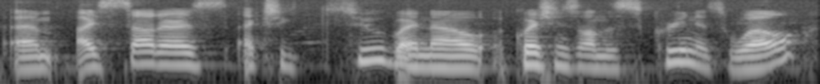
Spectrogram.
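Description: A man's voice: a little high, moderate pace, mellow. A man moderating a panel on stage, asking questions hesitantly into a handheld mic. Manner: hesitant, many fillers and restarts in questions. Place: stage in a meeting hall with audience.

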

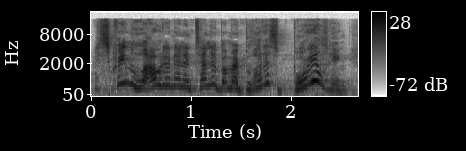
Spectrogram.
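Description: A woman's voice: very high-pitched, big pitch swings, fairly quick. A young adult woman streamer reading a visual novel aloud in dramatic first-person narration. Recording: faint music behind.

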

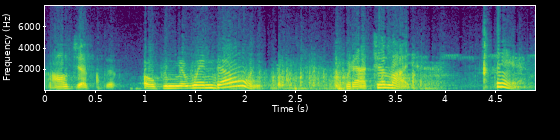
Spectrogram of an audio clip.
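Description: Attentive female nurse, lively intonation, proper, old radio drama, tinny noisy recording. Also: medium pitch, slow. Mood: soothing, polite. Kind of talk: 1940s radio drama acting.

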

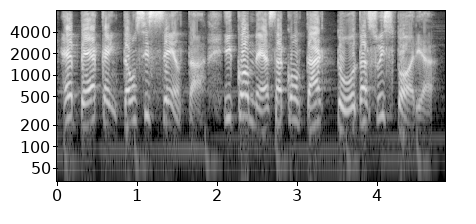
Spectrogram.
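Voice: medium pitch, huge pitch swings, moderate pace, a bit bright, faint music behind. A narrator with a Brazilian accent telling a scripted radio soap in a dramatic storytelling manner.

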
